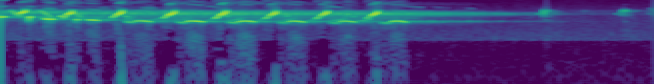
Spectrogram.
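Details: Cage-bird training recording of an actively singing woodlark: about ten sweet, descending slurred notes at roughly three per second, each paired with a lower tone, trailing into a fading hum and two faint closing notes.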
